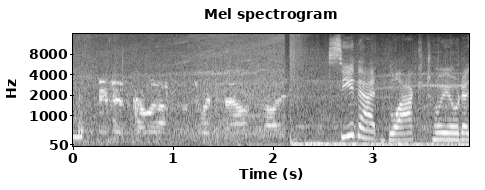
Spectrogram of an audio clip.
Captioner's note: officer on radio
